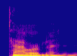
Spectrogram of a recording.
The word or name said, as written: towerman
